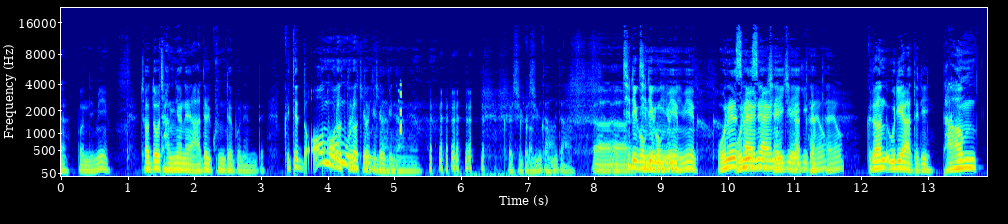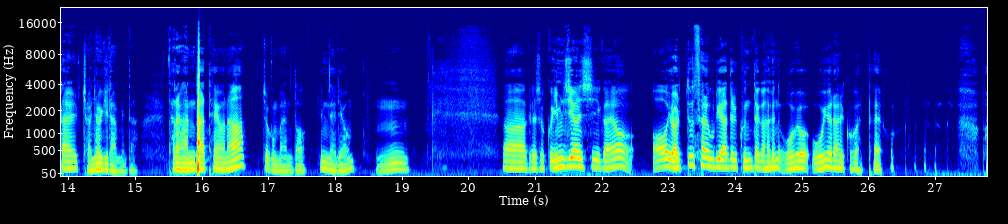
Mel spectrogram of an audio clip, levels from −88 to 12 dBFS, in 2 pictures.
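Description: The whole speech clip has a watery, swirling quality, with dulled treble and smeared consonant attacks. This is likely MP3 compression. The damage is plainly audible and fits a 64 kbps encode. Weak frequency lines flicker on and off between frames, and the top end is cut away.

From 3.92 to 11.74 s there is a doubled audio track. A second copy runs about a fifth of a second behind, at roughly equal level. It likely comes from a slower capture path. The echo has no room decay. It starts and stops abruptly.

Corrupt frames decoded appear at 5.07 to 5.12 s, 13.27 to 13.37 s and 15.91 to 15.97 s. Each spans a few damaged frames that were played anyway. Energy lands at the wrong frequencies. The result is short glitches, loudest at 15.9 s and quietest at 13.3 s.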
